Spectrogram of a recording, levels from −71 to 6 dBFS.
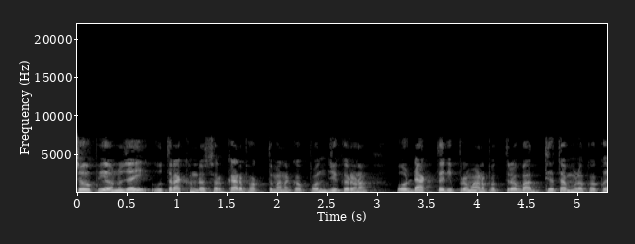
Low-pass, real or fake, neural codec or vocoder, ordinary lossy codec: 7.2 kHz; real; none; none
